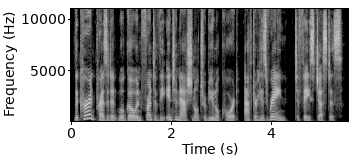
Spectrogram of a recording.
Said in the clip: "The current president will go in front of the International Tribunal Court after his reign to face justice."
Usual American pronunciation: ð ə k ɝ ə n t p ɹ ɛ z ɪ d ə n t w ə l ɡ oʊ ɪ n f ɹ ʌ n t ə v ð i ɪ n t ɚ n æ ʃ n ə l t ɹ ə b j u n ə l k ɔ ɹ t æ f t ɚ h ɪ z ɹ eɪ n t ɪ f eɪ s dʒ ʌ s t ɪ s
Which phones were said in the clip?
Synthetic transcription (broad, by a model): ð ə k ɝ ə n p ɹ ɛ z ɪ d ə n t w ə l ɡ oʊ ɪ n f ɹ ʌ n t ə v ð i ɪ n t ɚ n æ ʃ n l t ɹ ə b j u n l k ɔ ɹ t æ f t ɚ ɪ z ɹ eɪ n t ɪ f eɪ s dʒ ʌ s t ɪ s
